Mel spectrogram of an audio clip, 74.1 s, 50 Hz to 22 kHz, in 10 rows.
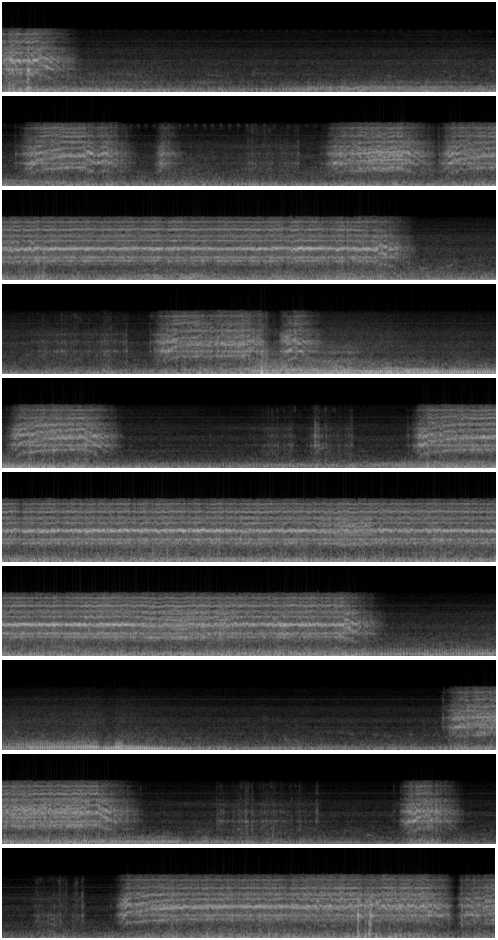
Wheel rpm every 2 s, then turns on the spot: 70, 0, 0, 10, 100, 10, 120, 190, 230, 240, 70, 10, 120, 40, 20, 110, 0, 20, 210, 230, 230, 220, 230, 220, 200, 0, 0, 0, 0, 130, 100, 30, 40, 20, 140, 220, 160.
62-64 66-68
